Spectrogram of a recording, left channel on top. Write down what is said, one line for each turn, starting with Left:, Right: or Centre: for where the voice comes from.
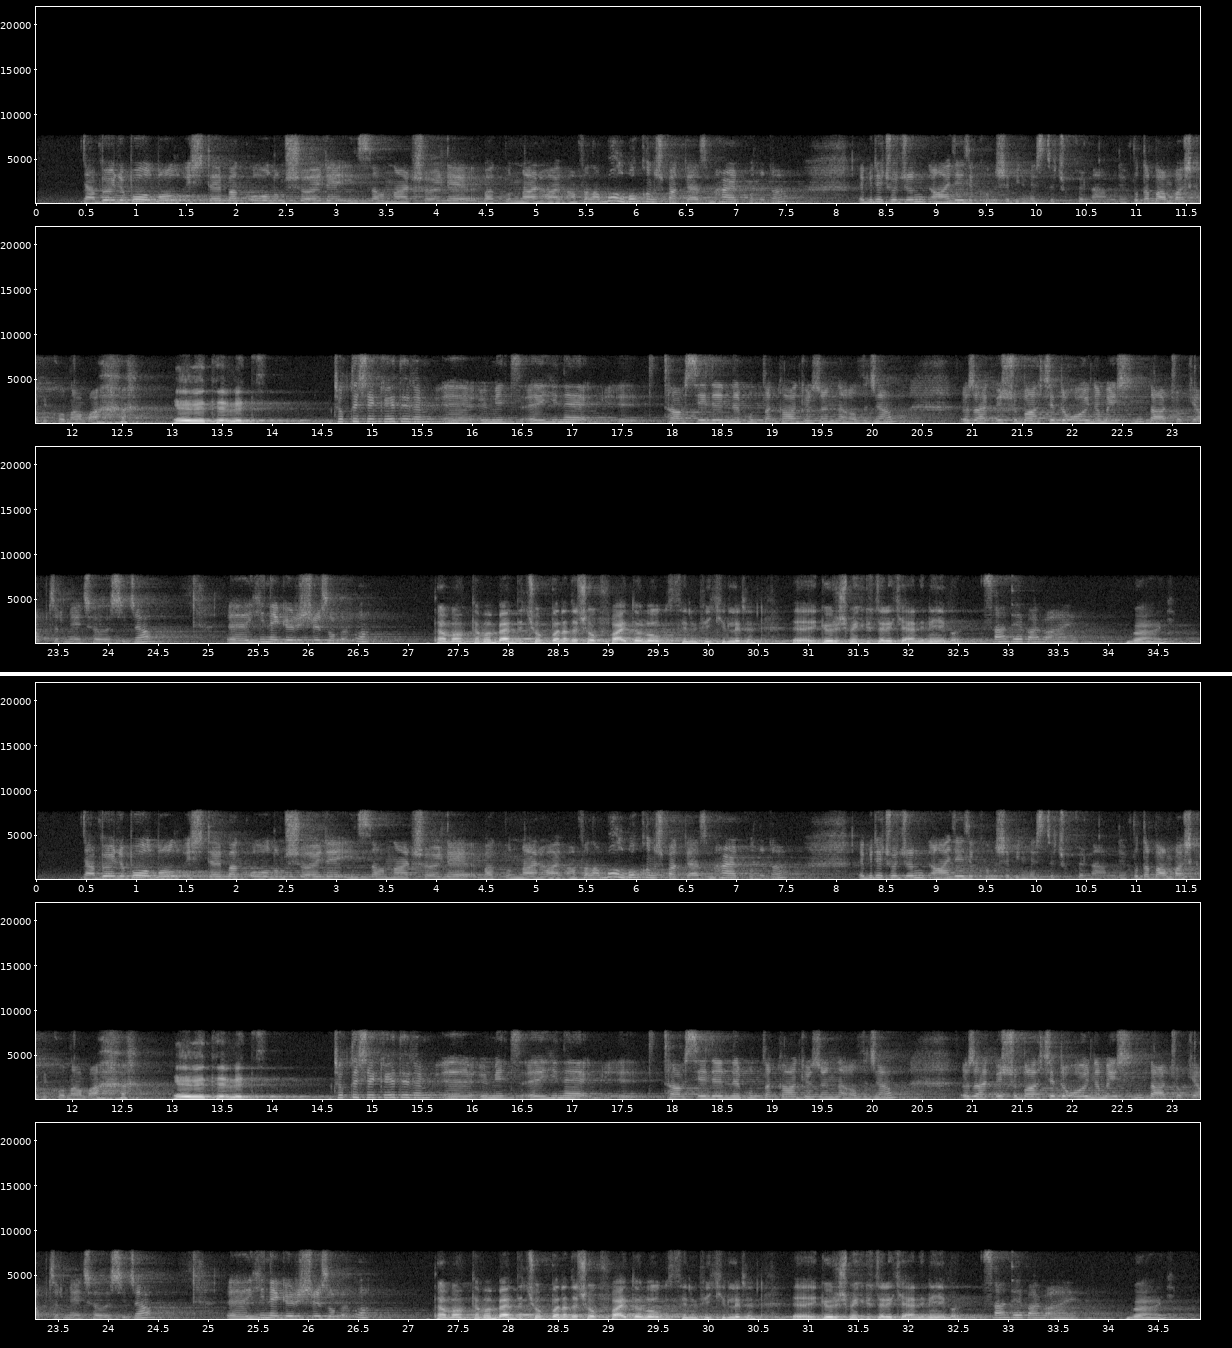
Right: Ya böyle bol bol işte bak oğlum şöyle insanlar şöyle bak bunlar hayvan falan bol bol konuşmak lazım her konuda. E bir de çocuğun aileyle konuşabilmesi de çok önemli. Bu da bambaşka bir konu ama. <laughs>
Centre: Evet evet.
Right: Çok teşekkür ederim e, Ümit. E, yine e, tavsiyelerini mutlaka göz önüne alacağım. Özellikle şu bahçede oynama işini daha çok yaptırmaya çalışacağım. E, yine görüşürüz olur mu?
Centre: Tamam tamam ben de çok bana da çok faydalı oldu senin fikirlerin. E, görüşmek üzere kendine iyi bak.
Right: Sen de bay bay.
Centre: Bye.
